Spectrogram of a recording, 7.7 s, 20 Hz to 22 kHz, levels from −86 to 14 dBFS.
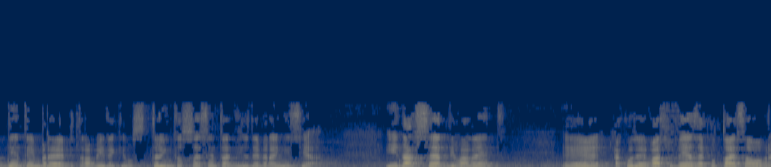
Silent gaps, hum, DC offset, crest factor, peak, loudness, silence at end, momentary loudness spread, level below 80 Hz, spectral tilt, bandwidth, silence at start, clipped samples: none; none; under 0.1%; 18 dB; -16 dBFS; -34 LUFS; 0 s; 17 LU; -54 dBFS; -5 dB/octave; 8.8 kHz; 0 s; under 0.1%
